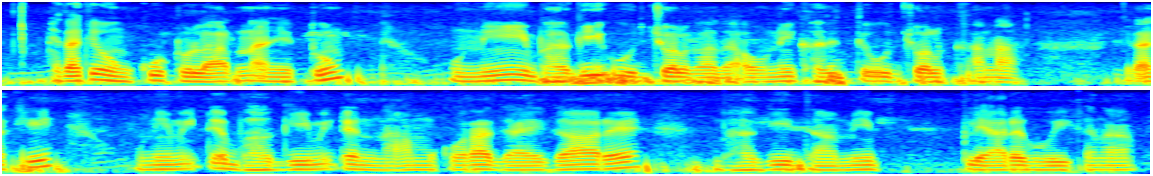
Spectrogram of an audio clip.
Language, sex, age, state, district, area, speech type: Santali, male, 18-30, West Bengal, Birbhum, rural, spontaneous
